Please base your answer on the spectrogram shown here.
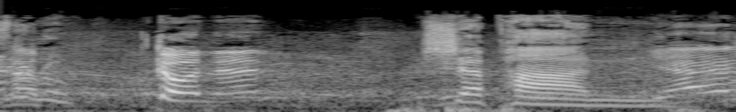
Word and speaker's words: Szczepan: We can't pronounce this. Yeah, you can't, I can, I don't know. Go on then. Szczepan. Yeah, Szczepan.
